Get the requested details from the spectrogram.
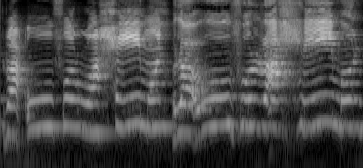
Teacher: تنوین کے بعد را آگے ہم غنہ نہیں کریں گے اور ادغام کریں گے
